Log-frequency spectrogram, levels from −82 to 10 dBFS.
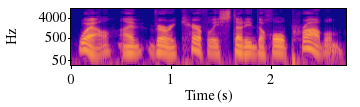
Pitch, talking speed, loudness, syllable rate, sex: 115 Hz, 155 wpm, -19 LUFS, 6.4 syllables/s, male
